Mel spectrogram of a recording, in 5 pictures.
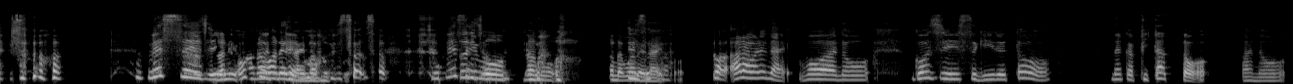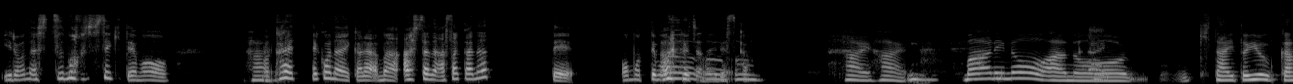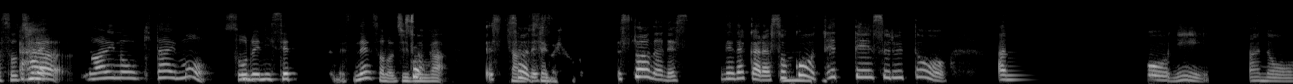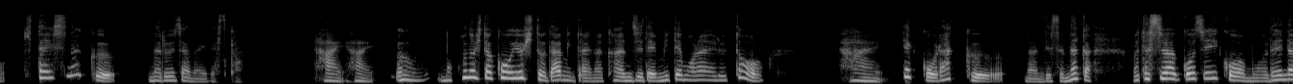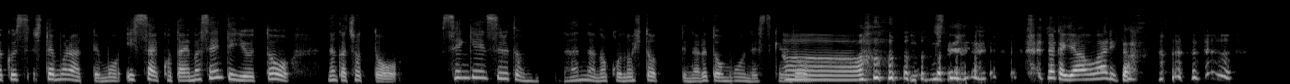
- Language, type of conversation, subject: Japanese, podcast, 仕事と私生活の境界はどのように引いていますか？
- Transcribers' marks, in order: laughing while speaking: "そう"; laugh; laugh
